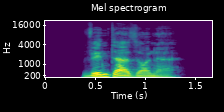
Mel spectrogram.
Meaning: winter sun, winter sunshine
- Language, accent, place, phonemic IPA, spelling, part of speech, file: German, Germany, Berlin, /ˈvɪntɐˌzɔnə/, Wintersonne, noun, De-Wintersonne.ogg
